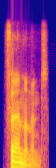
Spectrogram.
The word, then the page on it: firmament: British English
